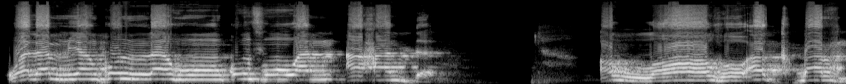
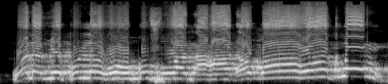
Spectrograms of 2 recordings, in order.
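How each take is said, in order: First: There is a pause before Allahu Akbar. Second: Allahu Akbar follows at once, without pause.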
